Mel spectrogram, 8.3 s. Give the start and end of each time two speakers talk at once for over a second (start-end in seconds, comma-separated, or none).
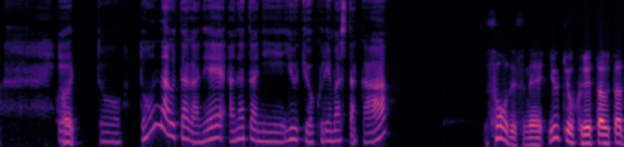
none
